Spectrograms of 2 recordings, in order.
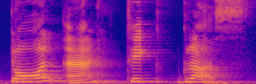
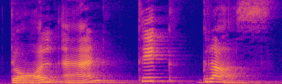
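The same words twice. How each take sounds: First: Words stretched far apart; very slow dictation. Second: Words stretched far apart again, calm; very slow dictation. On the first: Teacher dictating to children, very slowly. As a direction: drag it out for copying. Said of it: "dictating meaning". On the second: Teacher repeating for the class, very slowly. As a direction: read it slowly once more. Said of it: "repeating dictation". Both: Shown as a demonstration.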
